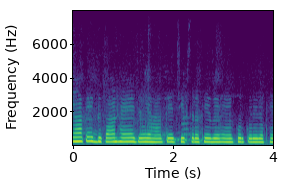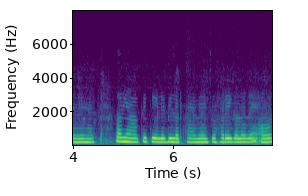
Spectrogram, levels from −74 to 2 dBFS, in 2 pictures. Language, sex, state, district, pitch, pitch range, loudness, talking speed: Hindi, female, Odisha, Khordha, 215 Hz, 210-225 Hz, -12 LUFS, 225 wpm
